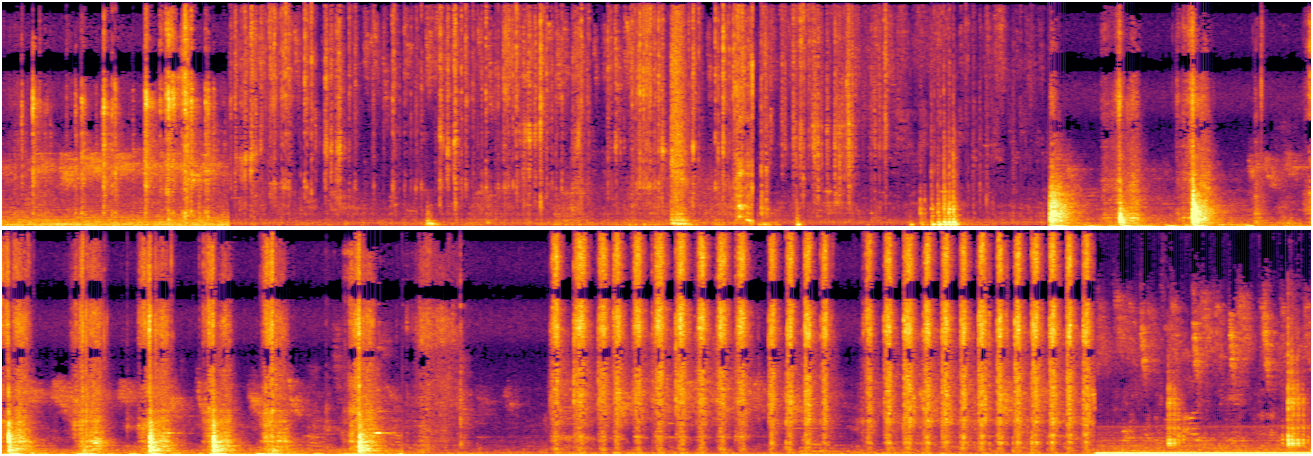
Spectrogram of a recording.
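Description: Faint scraping and handling of a vegetable peeler on red bell pepper, then a chef's knife chopping the pepper on a cutting board, in separate sharp chops about one a second. Near the end, a faster, even run of about three strokes a second.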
